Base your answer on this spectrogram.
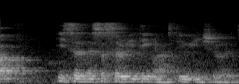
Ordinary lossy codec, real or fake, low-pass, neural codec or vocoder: none; real; 7.2 kHz; none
